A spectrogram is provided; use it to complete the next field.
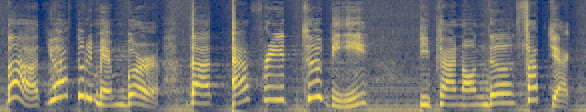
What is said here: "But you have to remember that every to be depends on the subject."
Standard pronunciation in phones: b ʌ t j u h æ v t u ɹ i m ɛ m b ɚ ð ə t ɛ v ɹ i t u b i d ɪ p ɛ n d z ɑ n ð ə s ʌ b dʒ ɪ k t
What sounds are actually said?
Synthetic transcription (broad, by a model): b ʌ t j u h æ f t u ɹ i m ɛ m b ɚ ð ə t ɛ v ɹ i t u b i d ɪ p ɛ n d ɑ n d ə s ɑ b dʒ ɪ k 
